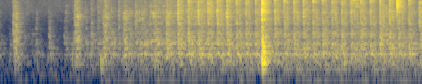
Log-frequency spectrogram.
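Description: An embroidery machine runs with a steady, fast rhythmic stitching hum.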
